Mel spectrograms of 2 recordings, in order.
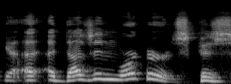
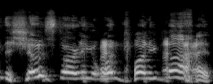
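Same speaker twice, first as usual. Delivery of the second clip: carnival barker; 4 semitones higher than usual. Retold or imitated. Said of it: "carnival barker voice".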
